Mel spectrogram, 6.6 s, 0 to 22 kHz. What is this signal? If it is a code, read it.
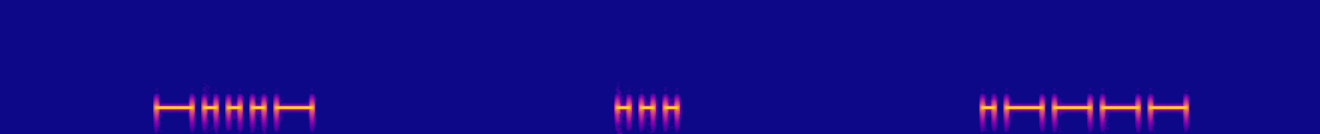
Morse code, heard as a keyed tone, about 20 wpm, spaced as for 5 wpm, 700 Hz. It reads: <BT>S1
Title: 236 Lesson 38e - Letter q - Three Characters 20wpm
